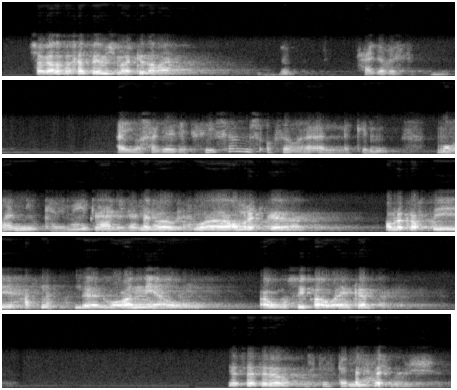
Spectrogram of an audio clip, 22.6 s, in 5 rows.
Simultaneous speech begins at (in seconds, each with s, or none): 9.9 s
